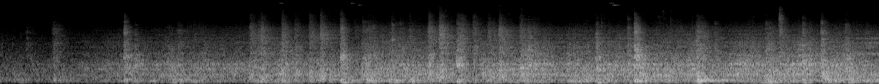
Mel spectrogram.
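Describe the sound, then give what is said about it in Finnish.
A nearly empty, completely dark night train bound for Kyiv rolls steadily along the tracks with a constant rumble, punctuated by irregular metallic clicks and clacks from the wheels over rail joints; no one speaks. “Mä oon tässä junassa kolmen muun lisäksi ainoa, joka menee Kiovaan asti.”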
